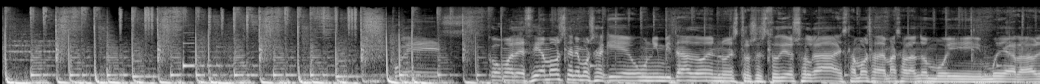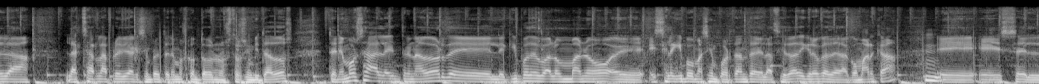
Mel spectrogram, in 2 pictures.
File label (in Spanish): entrevista radio; radio sirena COPE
